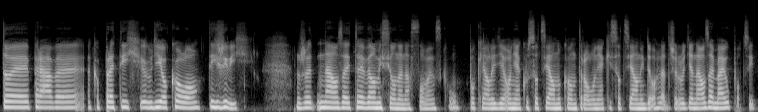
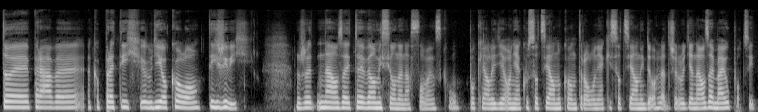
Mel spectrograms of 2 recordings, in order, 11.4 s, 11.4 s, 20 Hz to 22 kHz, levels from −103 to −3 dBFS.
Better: second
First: muffled; slightly; fading above 2.5 kHz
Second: none

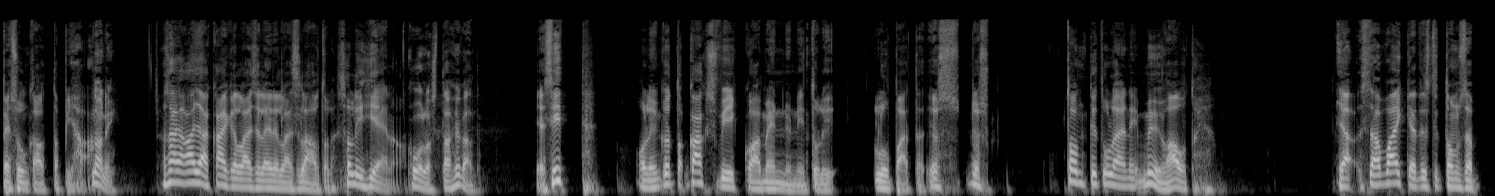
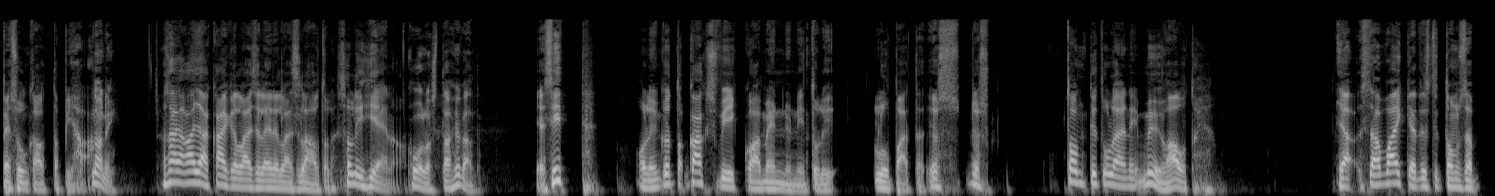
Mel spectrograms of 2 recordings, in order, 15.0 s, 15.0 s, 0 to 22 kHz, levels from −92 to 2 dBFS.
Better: neither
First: none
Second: none

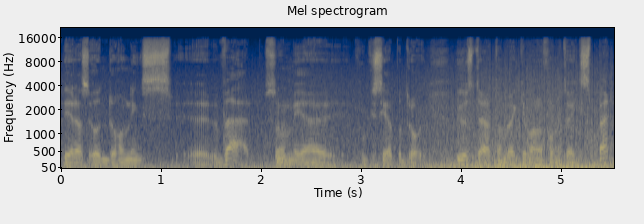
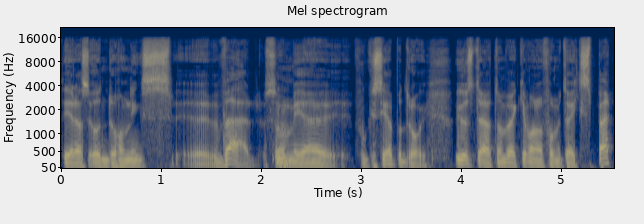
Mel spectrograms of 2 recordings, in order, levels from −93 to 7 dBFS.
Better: second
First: wind noise on the microphone; heavy; 9 dB below the speech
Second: none

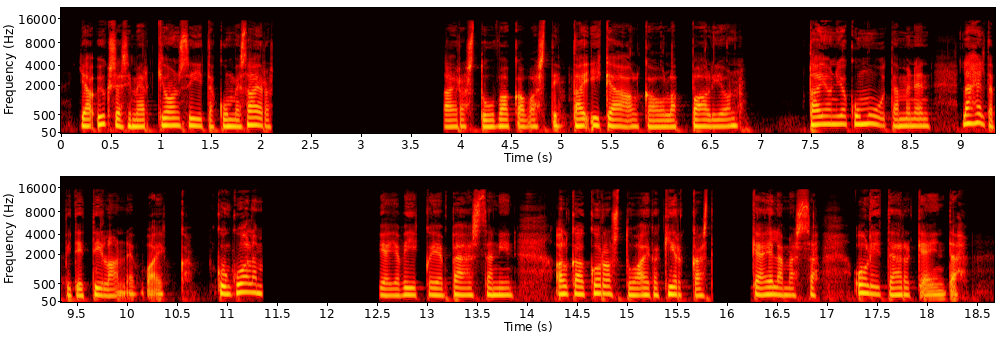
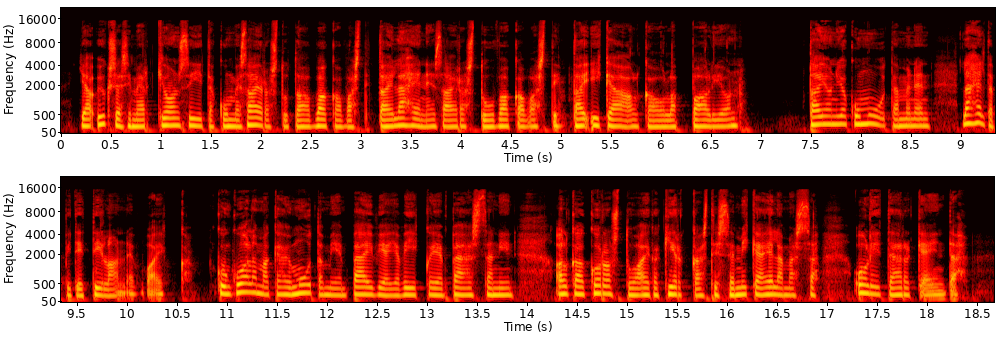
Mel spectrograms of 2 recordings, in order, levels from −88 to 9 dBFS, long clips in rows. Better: second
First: audio cutting out; at 2 s for 1.5 s, at 11 s for 1 s and at 16 s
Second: none

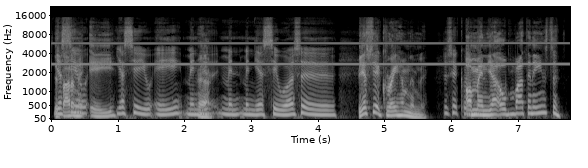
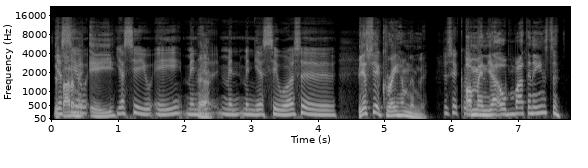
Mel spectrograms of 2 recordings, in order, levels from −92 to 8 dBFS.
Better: second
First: high-pitched whine; loud; throughout; 2.5 kHz, 8 dB below the speech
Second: none

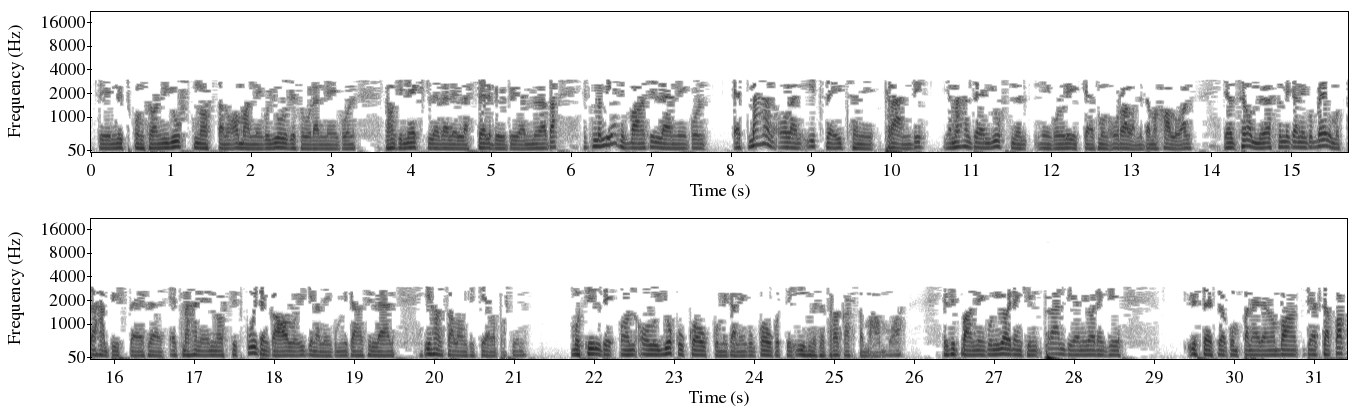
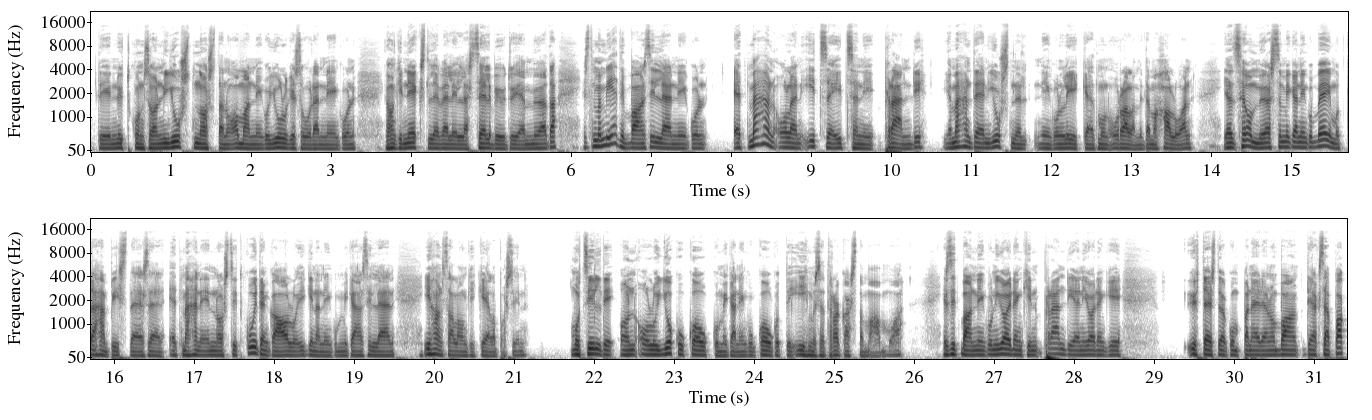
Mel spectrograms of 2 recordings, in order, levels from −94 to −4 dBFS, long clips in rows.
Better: second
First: garbled, watery; badly; nothing above 3 kHz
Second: none

